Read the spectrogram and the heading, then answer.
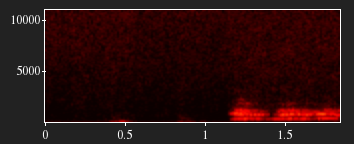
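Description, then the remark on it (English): A dog barks loudly and excitedly as a FedEx delivery arrives, its voice stretching into a sustained, drawn-out run after a couple of soft thumps, with no talking. “One of the pod oh, dogs themselves. FedEx is here. He's going nuts.”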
